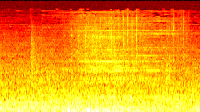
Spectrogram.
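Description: A magical burst whooshes and crackles with a deep thud.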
